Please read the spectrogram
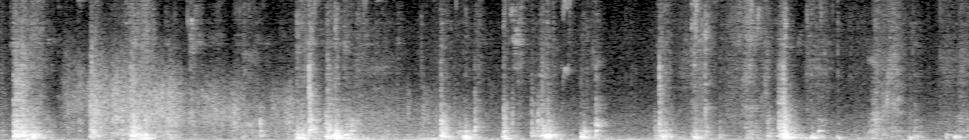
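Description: A man tied to a chair struggling: the chair creaking, knocking and scraping on the floor in repeated irregular bursts, mixed with his grunts and strained cries.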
